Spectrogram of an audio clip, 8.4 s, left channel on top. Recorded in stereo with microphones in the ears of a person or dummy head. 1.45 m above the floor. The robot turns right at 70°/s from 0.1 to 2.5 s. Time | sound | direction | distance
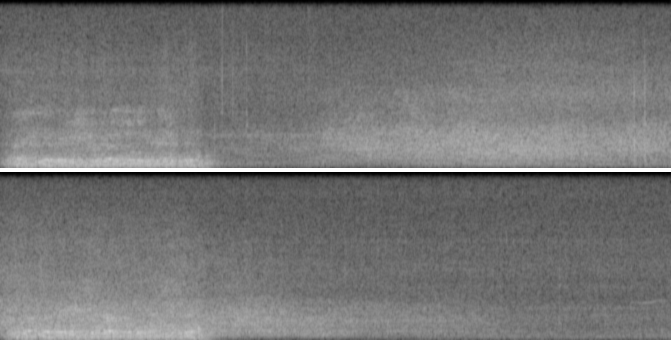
2.5 | knocking | 55° right (ahead or behind) | 8 m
